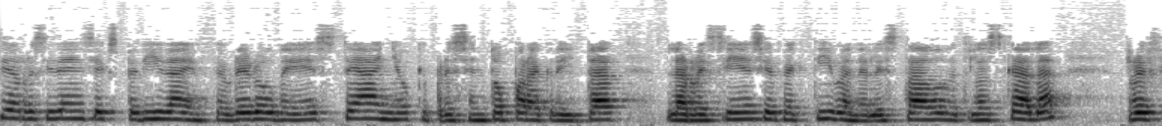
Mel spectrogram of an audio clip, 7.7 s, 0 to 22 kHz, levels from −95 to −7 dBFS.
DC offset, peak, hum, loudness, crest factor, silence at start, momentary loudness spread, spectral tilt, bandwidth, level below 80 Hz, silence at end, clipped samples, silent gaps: under 0.1%; -2 dBFS; none; -19 LUFS; 18 dB; 0 s; 7 LU; -6.5 dB/octave; 10.5 kHz; -60 dBFS; 0 s; under 0.1%; none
